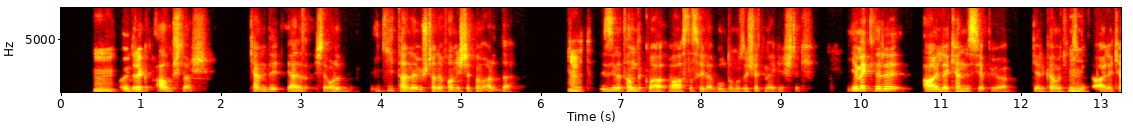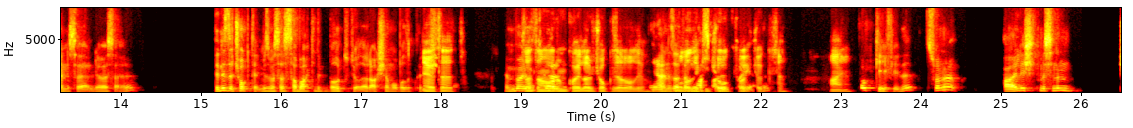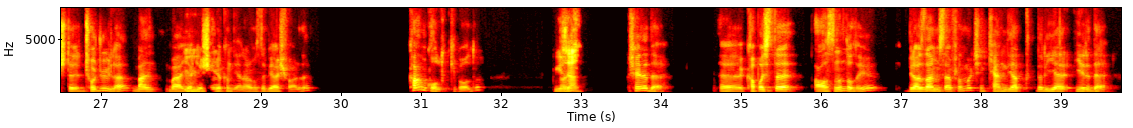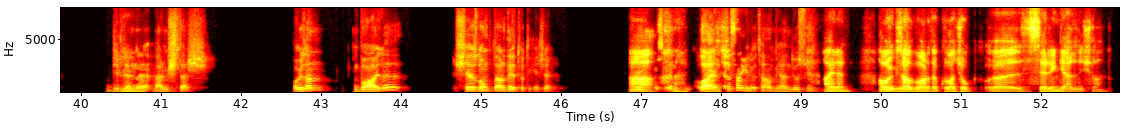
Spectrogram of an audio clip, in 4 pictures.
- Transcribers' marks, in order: other background noise; unintelligible speech; tapping; unintelligible speech; unintelligible speech; chuckle
- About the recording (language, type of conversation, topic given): Turkish, unstructured, En unutulmaz aile tatiliniz hangisiydi?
